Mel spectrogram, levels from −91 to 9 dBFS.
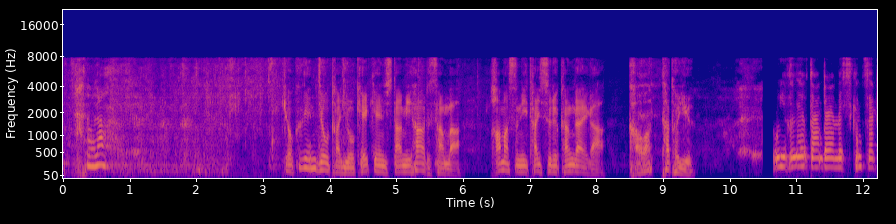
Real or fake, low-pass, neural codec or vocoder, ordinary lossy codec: fake; none; codec, 16 kHz, 16 kbps, FunCodec, trained on LibriTTS, 50 frames a second; none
